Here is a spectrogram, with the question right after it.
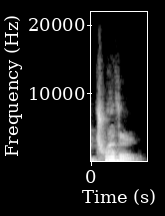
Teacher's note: Yes, the first syllable is stressed, the TRA, travel. The last syllable with L at the end is not stressed.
